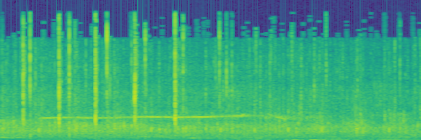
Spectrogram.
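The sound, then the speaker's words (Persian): A crowd in a hall applauds steadily for a few seconds, for themselves and for Dr. Amir Abdolhosseini, arts deputy of the Tehran Municipality cultural and arts organization: a dense wash of clapping with scattered sharper claps, swelling slightly near the end, with a faint tone lingering in the background. “دوست و برادر عزیز و ارجمندم آقای دکتر امیر عبدالحسینی، معاون هنری سازمان فرهنگی و هنری شهرداری تهران، شایسته خودتون و ایشون رو تشویق کنید.”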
